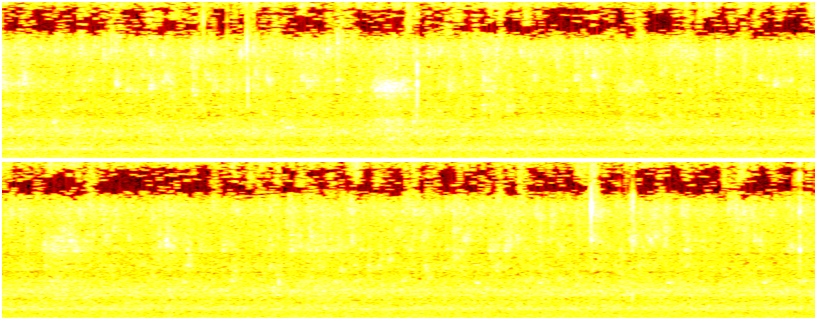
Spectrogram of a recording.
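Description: Steady low hum with a faint hiss of moving water: a home aquarium's equipment running.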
